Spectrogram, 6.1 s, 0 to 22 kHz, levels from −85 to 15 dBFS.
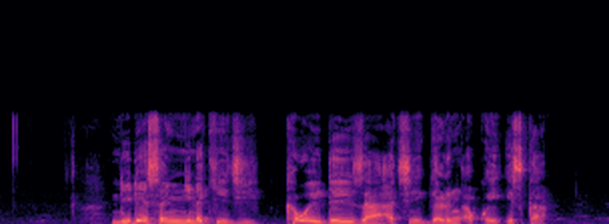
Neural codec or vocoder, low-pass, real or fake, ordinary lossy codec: none; 10.8 kHz; real; none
